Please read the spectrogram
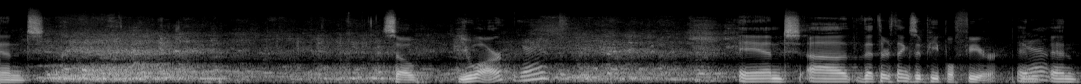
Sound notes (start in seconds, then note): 0.3 audience laughs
